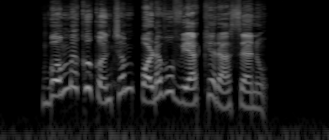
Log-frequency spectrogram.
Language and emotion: Telugu, neutral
